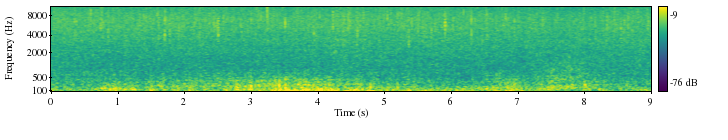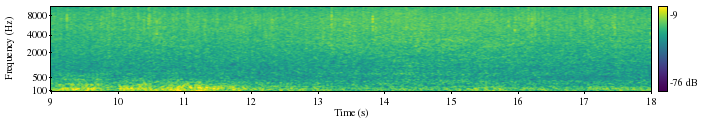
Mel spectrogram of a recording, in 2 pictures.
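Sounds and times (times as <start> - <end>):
thunder rumbling: 2.6 - 8.3.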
